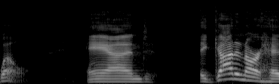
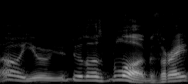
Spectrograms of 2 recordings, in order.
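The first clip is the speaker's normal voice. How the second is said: heavy, thick put-on Eastern European accent, slow; 6 semitones higher than usual. Retelling how the maintenance man recognized him; thick Eastern European accent. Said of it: "he's a thick Eastern European accent".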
